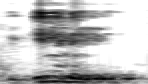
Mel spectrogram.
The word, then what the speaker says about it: beginning: At the beginning, it is not beginning, at the beginning, stressing on the second syllable.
